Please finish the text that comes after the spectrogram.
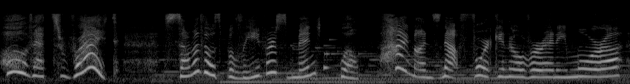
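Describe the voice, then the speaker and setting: A woman voicing a tiny, excitable, blunt fairy girl companion in a video game, with a squeaky childlike voice. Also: a little slow, loud music behind the voice. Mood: puzzled, chatty. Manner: refers to self in third person. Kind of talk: animated video game voice acting.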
